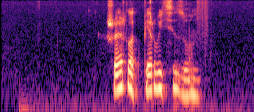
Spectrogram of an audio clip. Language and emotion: Russian, neutral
